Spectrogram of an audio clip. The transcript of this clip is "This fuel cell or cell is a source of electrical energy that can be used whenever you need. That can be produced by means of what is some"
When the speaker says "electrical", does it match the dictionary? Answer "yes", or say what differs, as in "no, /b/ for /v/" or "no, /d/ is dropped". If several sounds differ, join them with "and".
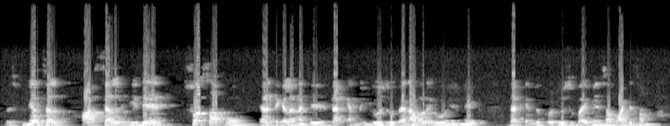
no, /l/ is dropped and /ɹ/ is dropped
